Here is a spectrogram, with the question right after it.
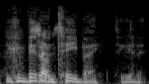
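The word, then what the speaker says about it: Tebay: T-Bay, is that how you pronounce it? – T-Bay Service Station.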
